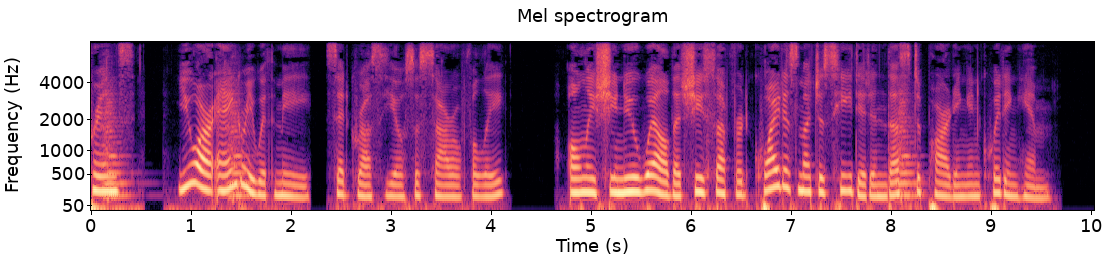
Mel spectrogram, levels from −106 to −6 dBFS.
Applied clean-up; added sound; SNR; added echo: none; Bowed string instrument; 14 dB; none.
